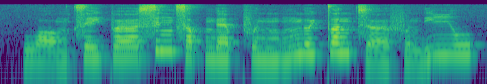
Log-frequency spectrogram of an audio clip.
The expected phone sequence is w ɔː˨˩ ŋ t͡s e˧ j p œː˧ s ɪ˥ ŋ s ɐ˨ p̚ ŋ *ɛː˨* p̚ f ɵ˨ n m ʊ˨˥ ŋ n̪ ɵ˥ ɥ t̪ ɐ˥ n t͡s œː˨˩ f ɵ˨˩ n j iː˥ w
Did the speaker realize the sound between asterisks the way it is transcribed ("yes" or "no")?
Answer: yes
